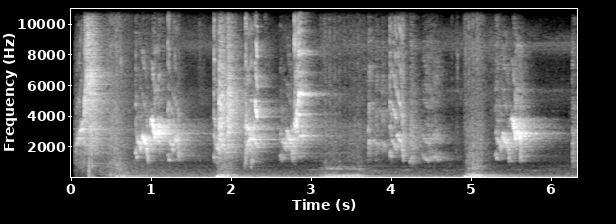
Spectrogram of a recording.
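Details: Pet budgerigars, described as happy, chirp in quick, scratchy bursts of squeaky, warbling notes.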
